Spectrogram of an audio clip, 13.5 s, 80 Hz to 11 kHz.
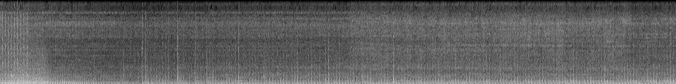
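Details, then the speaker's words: Lifan 7hp GX200-clone single-cylinder on a Frontier OS18 sawmill after head gasket and valve lash repair for zero compression: steady strong beat holds speed cutting extremely dry, hard ash with a sub-par blade, no misfire or knock; healthy under load. "This is very hard wood, so I mean, I got through it, but I don't think it struggled too much, and seemed to have lots of power. Sounded ok"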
